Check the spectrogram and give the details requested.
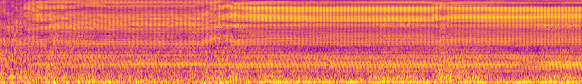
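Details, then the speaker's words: Continuous high electric buzz of a vibrating microneedling pen treating facial scars, in a small quiet room; the needle and vibration cause scar subcision. "It's not only the prickling of the scar, but the vibration um caused by the pen and the needle are causing subsision of the scar."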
